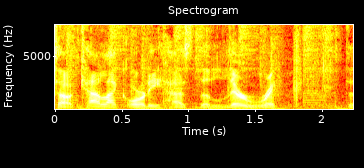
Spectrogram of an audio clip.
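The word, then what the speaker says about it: Lyriq: Cadillac already has the Lyric, the Celestiq, that's spelled L-Y-R-I-Q and C-E-L-E-S-T-I-Q.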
